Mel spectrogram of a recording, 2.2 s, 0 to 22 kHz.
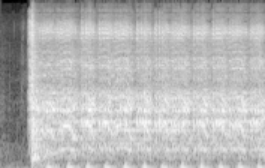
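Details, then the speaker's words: Iseki mini tractor diesel, sat 2 years after refusing to start: strong starter churn with even compression beats about five a second, but it never catches; crank, no start, with compression apparently present. "proper engineering to it I don't understand why though cuz he's [Applause] close it's getting close I don't know it's got I mean it must have compression you can't even bump start the thing yeah"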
